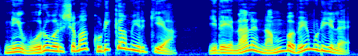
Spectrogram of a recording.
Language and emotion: Tamil, surprised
